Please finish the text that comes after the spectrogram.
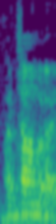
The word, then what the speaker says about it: automata: brand let me explain automata automata yeah it rhymes with Mahna easiest way to remember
